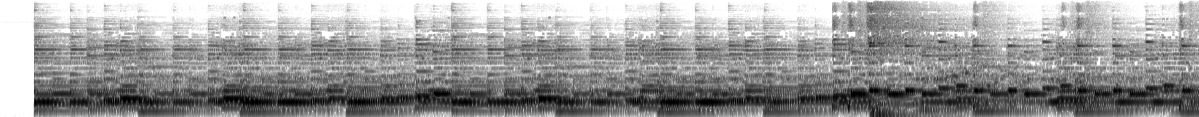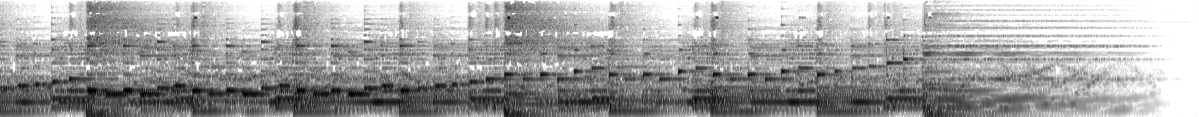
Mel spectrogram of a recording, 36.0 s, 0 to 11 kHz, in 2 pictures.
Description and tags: Tema RPC Curitiba Em Movimento2012
This is a composition about "Curitiba em movimento" or Curitiba´s Movement. It´s about the city routine and how it citizens see the city moving.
